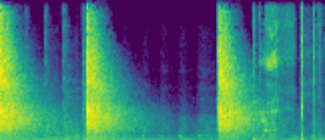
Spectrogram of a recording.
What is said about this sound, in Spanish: Con el seguro quitado, disparo a la puerta.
